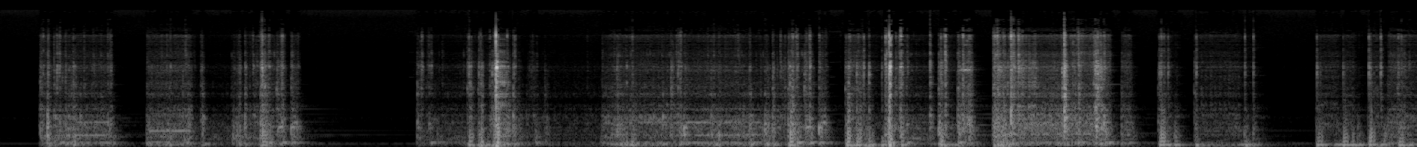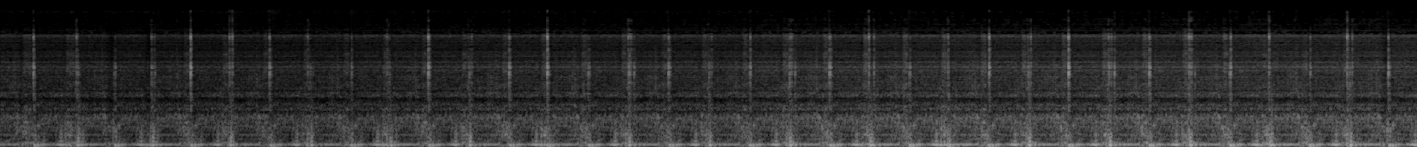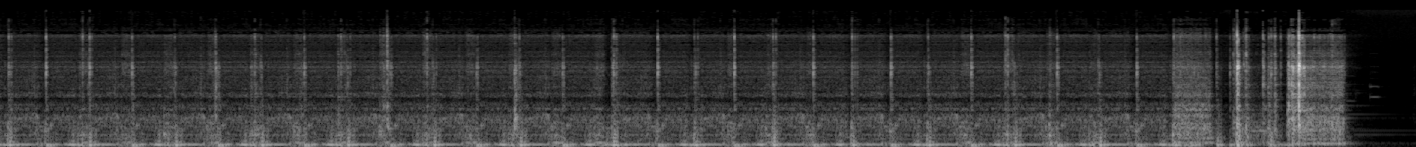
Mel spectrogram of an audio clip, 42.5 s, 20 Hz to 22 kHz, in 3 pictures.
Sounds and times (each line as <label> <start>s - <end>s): Printing a test page 13.2s - 41.9s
